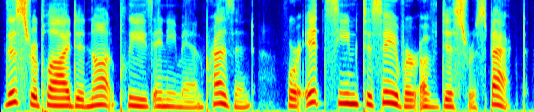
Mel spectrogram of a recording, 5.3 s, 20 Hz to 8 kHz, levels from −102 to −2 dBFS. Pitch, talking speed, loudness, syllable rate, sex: 205 Hz, 170 wpm, -16 LUFS, 4.7 syllables/s, female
